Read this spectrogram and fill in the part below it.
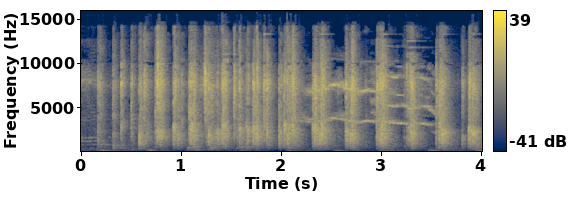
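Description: A church congregation at a Sunday worship service in Comè, Benin, claps in acclamation to the Lord, loud and close, in a steady rhythmic beat of hand claps with brief pauses between groups.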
